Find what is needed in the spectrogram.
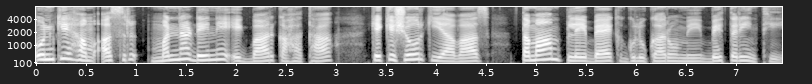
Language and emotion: Urdu, neutral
